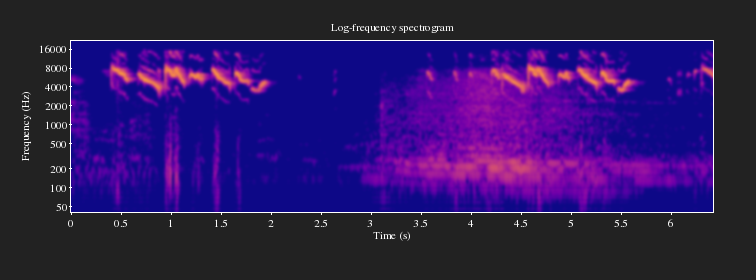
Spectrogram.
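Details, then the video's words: Gacor song of a caged white-eye, used to prompt other white-eyes to sing: a rapid run of shrill falling notes, a pause with a low hum, then another fast burst of high whistles. "suara pleci gacor pendongkrak mampu membuat pleci buka paruh"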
